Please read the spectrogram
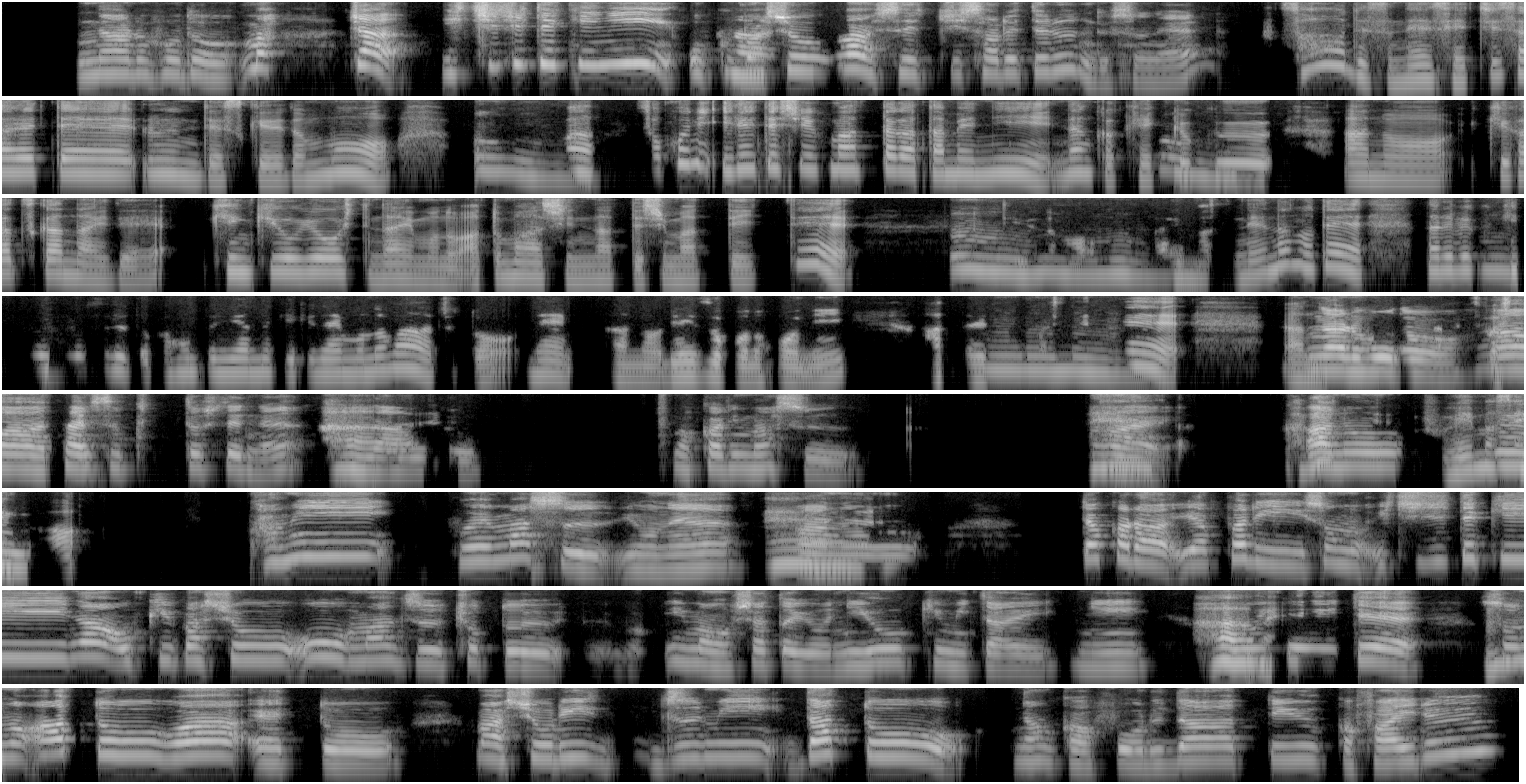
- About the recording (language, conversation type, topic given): Japanese, advice, 家でなかなかリラックスできないとき、どうすれば落ち着けますか？
- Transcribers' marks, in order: tapping; other background noise; unintelligible speech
